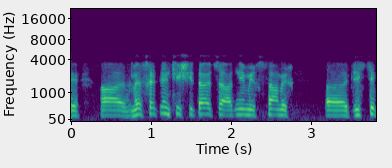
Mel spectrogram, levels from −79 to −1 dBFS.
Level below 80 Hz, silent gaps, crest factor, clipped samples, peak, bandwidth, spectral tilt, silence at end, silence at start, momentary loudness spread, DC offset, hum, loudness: -72 dBFS; none; 18 dB; under 0.1%; -6 dBFS; 5 kHz; -8 dB/octave; 0 s; 0 s; 6 LU; under 0.1%; none; -24 LUFS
